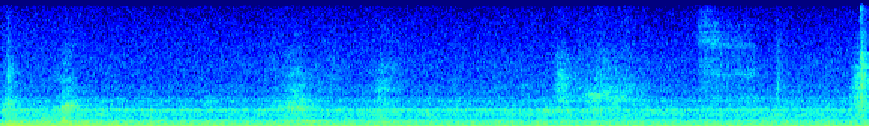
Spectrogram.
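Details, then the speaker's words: CEC Newport ceiling fan, rescued from an abandoned building after supposedly years on high reverse: constant low hum with faint slow rhythm, turning slowly on high; rough dragging bearings suspected, capacitor swap to half microfarad seemed slower, not confirmed. "it could also be the bearings are still rough that just be dragging a little yeah I don't know that's a possibility"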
